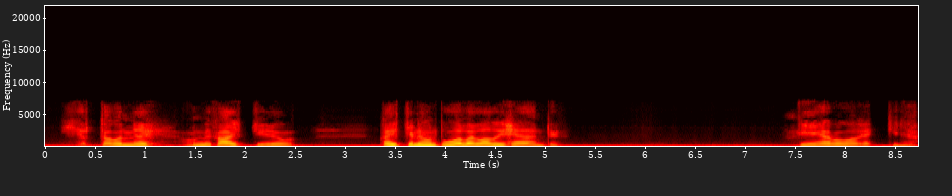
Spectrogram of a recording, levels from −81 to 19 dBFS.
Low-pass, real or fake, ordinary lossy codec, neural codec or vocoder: 7.2 kHz; fake; none; codec, 16 kHz, 1 kbps, FunCodec, trained on LibriTTS, 50 frames a second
